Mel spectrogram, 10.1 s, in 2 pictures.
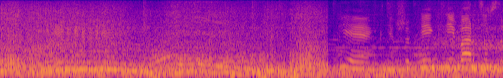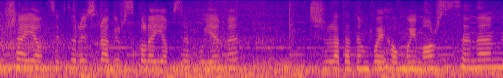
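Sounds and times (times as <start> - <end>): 
motorcycles in an independence parade through Wrocław: 0.0 - 10.0
speech: 4.2 - 10.0.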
